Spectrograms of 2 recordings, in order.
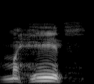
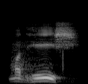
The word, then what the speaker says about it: मधेश: नाम है बघेल या महेश, मधेश। सही प्रोनाउंसिएशन मेरा नहीं हो पा रहा है, मधेश उसे कहते हैं, अब जैसे उसका उच्चारण हो मैथिली में।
